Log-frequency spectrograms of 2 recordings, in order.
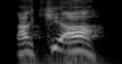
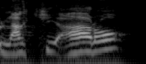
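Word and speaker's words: רָקִיעַ: 이 발음은 안 해도 안 하는 게 좋아요. 그래서 라키아. 으는 무슨 묵음이죠. 소리가 죽은 소리라고. 그래서 라키아 으가 아니고 라키아로 그냥 읽어주는 것도 괜찮아요.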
